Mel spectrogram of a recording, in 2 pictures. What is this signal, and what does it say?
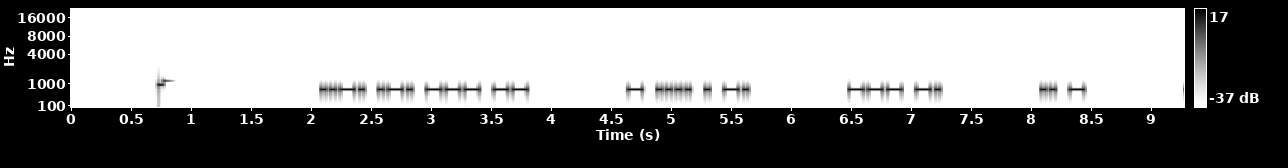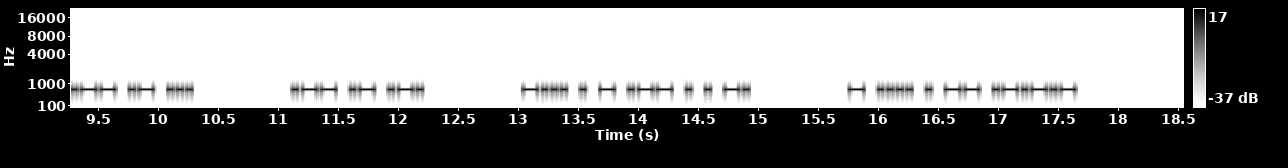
Morse code, heard as a keyed tone, about 30 wpm, 700 Hz. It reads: FROM THEN ON IT WAS WAR BETWEEN THEM.
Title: 3x Word-Spacing - Sentences from Top 400 Words - 30wpm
